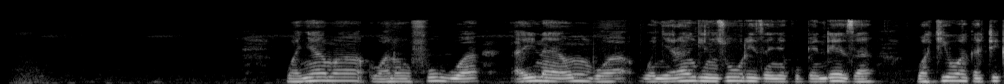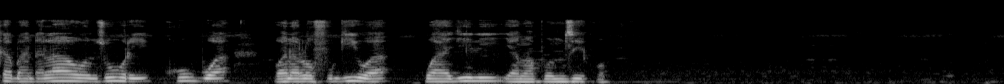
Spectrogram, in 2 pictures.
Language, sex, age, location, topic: Swahili, male, 18-24, Dar es Salaam, agriculture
